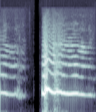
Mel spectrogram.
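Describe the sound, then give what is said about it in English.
A dog whines twice in a high, steady, nasal tone: a short whine, a brief pause, then a longer drawn-out one that rises slightly before fading. No one speaks. “And had a scoundrel dog whom he taught to whine in the most ludicrous manner and introduced as a rival of Ichabod's to instruct her in psalmody.”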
